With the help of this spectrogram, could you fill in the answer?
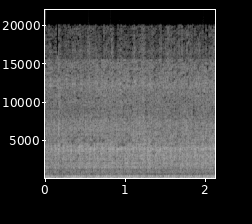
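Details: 2004 Honda CBR1000RR after repair of the water-temperature-controlled idle air control valve, which had made it stall at 62°C: even, steady idle with a smooth regular beat, no stumbling or hunting; healthy.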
